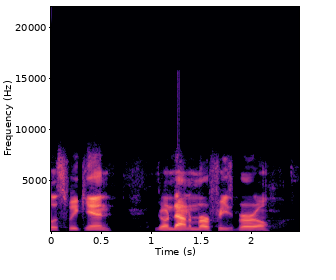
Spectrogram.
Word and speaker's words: Murfreesboro: weekend going down to murfreesboro murphrees bro yeah remember we got it's you gotta put all the syllables in okay well yeah so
